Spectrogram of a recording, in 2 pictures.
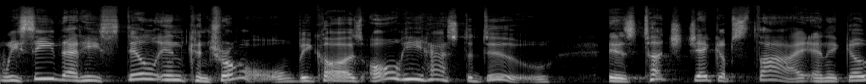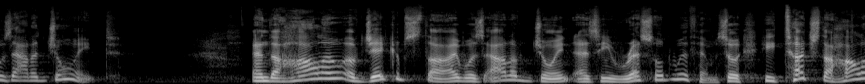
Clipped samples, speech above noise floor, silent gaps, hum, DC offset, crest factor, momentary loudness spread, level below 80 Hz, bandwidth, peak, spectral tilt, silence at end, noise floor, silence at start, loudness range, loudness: under 0.1%; 40 dB; none; none; under 0.1%; 22 dB; 9 LU; -74 dBFS; 17 kHz; -4 dBFS; -4 dB/octave; 0 s; -66 dBFS; 0 s; 4 LU; -25 LUFS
